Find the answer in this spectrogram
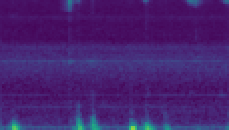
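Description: Typing on a computer keyboard: a quick series of short, dull thumps, about seven in two seconds, with a few faint clicks.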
